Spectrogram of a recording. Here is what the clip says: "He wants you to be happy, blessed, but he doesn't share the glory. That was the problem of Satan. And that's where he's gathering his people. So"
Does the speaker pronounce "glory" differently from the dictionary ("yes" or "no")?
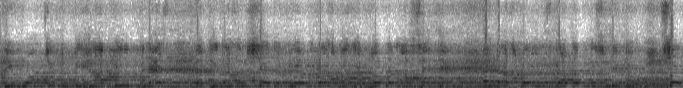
yes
